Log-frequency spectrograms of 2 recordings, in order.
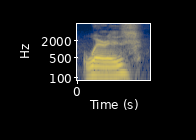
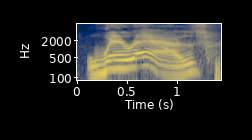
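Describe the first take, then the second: First: "Where is" for "whereas", ending like "iz"; lower, quick "Where is" with a reduced last vowel; variant pronunciation. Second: "whereas" drawn out with a full AZ ending; second syllable of "whereas" said like "as"; deliberate pronunciation. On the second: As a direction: stretch "whereas" slowly, clear short A in the second syllable. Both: Shown as a demonstration. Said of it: "some would like to say".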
